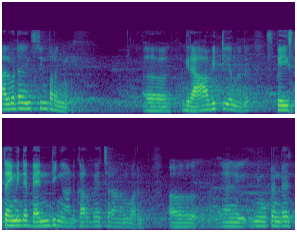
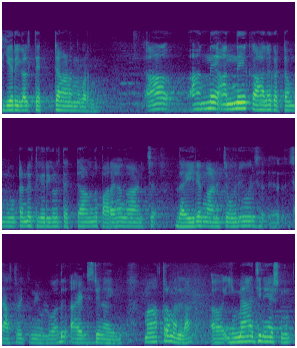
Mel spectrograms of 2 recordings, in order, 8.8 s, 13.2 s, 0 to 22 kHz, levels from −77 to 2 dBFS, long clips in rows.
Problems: background sounds at intervals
